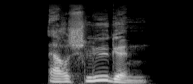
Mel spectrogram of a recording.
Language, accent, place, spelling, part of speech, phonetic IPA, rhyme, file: German, Germany, Berlin, erschlügen, verb, [ɛɐ̯ˈʃlyːɡn̩], -yːɡn̩, De-erschlügen.ogg
- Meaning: first/third-person plural subjunctive II of erschlagen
